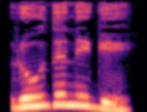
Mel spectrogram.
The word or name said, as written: ರೋದನೆಗೆಯ್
